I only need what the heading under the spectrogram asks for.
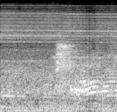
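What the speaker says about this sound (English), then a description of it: "here comes the train" A metro train pulls into the Wiehle-Reston WMATA station in Reston, Virginia, a steady, close rumble of rail noise that builds with a brief brighter hiss partway through.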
